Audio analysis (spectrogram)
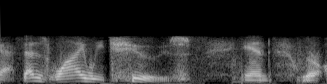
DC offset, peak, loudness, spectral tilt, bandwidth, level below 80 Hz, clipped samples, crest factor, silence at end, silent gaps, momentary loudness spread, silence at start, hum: under 0.1%; -6 dBFS; -21 LUFS; -9 dB/octave; 4 kHz; -62 dBFS; under 0.1%; 16 dB; 0 s; none; 9 LU; 0 s; none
